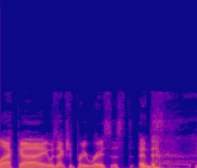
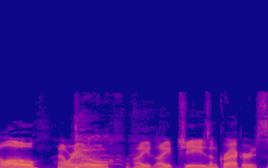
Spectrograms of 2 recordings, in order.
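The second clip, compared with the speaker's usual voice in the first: plain, bland voice.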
